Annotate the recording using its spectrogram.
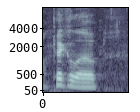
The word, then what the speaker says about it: Piccolo: Piccolo takes Gohan and is going to train him, and Gohan freaks out and like destroys a mountain or something.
